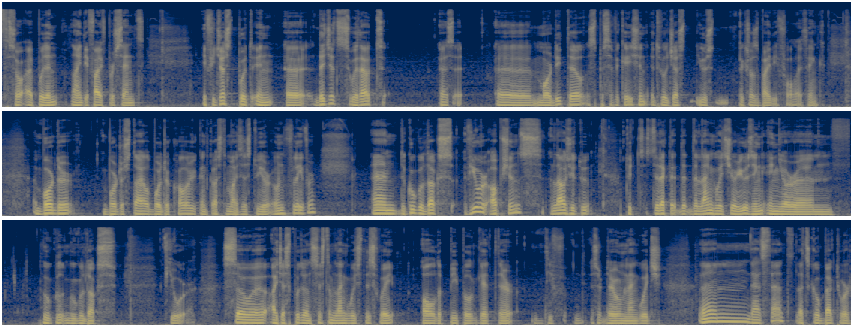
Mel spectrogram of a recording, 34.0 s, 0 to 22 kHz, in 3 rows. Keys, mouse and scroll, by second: 3.9 click, 5.8 click, 7.8 click, 13.2 scroll down 2, 13.9-14.7 scroll down 4, 15.1-15.7 scroll up 2, 17.6 click, 19.5 click, 21.5 click, 22.2 click, 29.2 click, 33.6 click.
